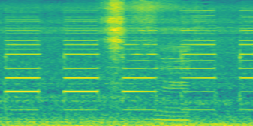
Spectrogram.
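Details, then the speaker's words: Plant machine with a diesel idling: shrill warning beeps, about half a second on with brief gaps; diagnostics show no active events; mechanic wonders about thumb wheels not returning to neutral; cause unknown. "No active events. I don't know why that's beeping at me then. That's strange, that."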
